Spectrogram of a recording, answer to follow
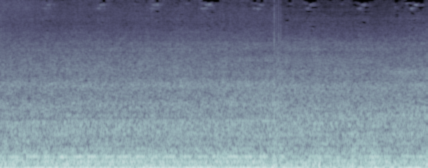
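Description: Bus engine and road noise heard from inside the bus, a steady low drone with a constant hum as it climbs a mountain road.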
